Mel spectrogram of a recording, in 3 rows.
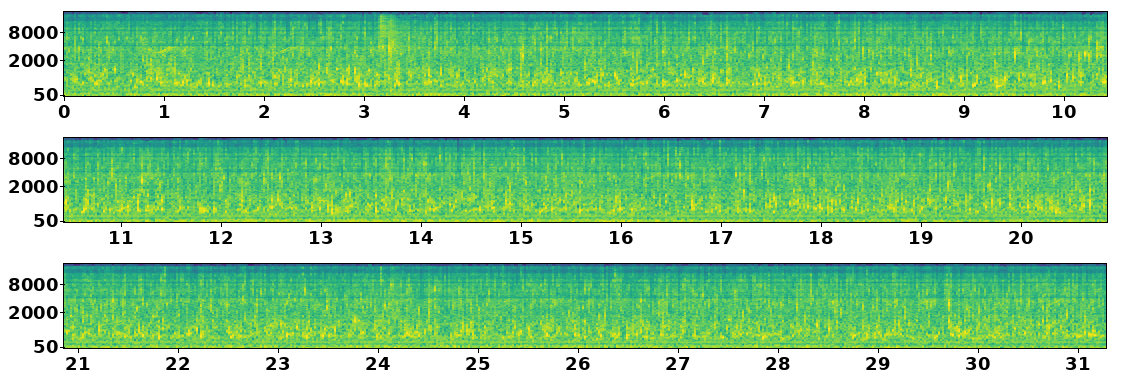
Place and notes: Funkhaus Nalepastr., Berlin - fountain
fountain at Funkhaus Nalepastr.
(SD702 Audio Technica BP4025)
